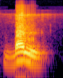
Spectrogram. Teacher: Bal, il y en a le lam, il est muet. On n'a pas lit balo, bala, bali, mais on a lit bal. · Term: sukun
